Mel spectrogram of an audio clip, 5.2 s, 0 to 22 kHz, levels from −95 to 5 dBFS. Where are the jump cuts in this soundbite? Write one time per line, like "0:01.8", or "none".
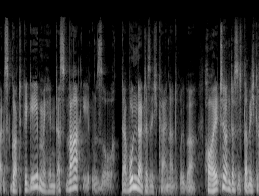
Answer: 0:02.4
0:04.0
